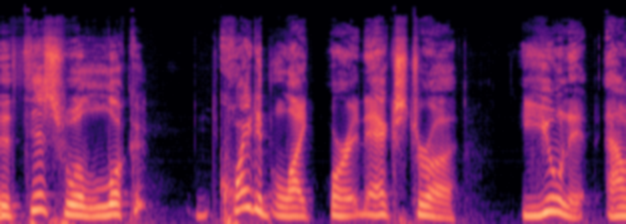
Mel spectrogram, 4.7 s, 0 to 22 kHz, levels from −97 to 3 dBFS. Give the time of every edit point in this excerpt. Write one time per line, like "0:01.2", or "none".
0:01.6
0:02.0
0:02.3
